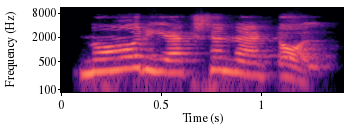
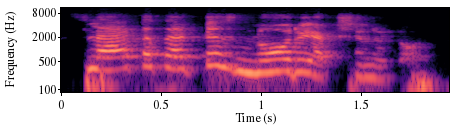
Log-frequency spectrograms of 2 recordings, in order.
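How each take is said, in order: First: Slower, spelling out no reaction at all; slow emphatic repeat. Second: Lifted, louder, stressed on no reaction; emphatic definition. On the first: Teacher repeating a definition for students, slow and deliberate. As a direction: drive the point home slowly. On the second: Teacher stressing the definition to the class, emphatic. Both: Shown as a demonstration.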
